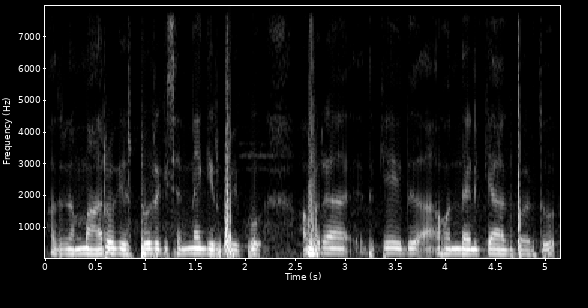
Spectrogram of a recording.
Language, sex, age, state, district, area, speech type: Kannada, female, 60+, Karnataka, Dakshina Kannada, rural, spontaneous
